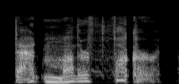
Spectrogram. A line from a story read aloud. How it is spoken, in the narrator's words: I snarl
